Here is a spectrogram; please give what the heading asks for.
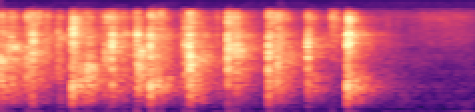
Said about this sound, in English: So, everyone, let's clap for David Neal.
